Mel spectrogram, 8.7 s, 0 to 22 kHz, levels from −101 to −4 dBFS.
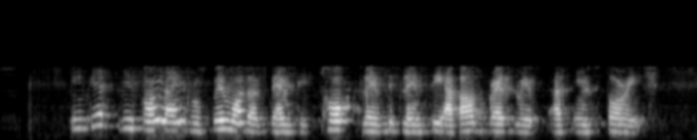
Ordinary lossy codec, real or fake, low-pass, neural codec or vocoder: none; fake; 3.6 kHz; codec, 16 kHz, 4.8 kbps, FACodec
